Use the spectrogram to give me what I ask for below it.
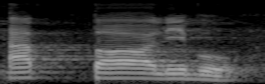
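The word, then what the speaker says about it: الطالب: Kemudian at-talibu, at-talibu, ta lamnya hilang menjadi at-to, bukan al tapi at-talibu, masuk ke syamsiyah.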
